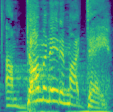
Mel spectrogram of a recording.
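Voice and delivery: I'm dominating my day, proclaimed high and strong. Shown as a demonstration. Congregation proclaiming victory, loud and high. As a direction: shout the declaration. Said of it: "Because you said".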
